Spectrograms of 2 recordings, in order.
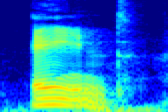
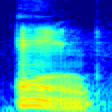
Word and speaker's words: ain't: La pronunciación ain't. Se escribe ain't, pronunciación ain't. Ain't.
